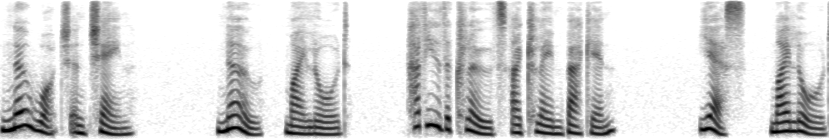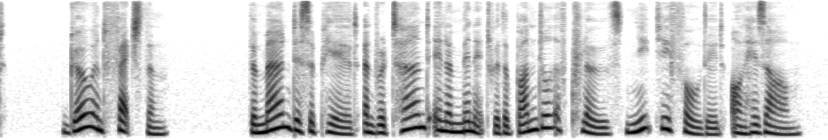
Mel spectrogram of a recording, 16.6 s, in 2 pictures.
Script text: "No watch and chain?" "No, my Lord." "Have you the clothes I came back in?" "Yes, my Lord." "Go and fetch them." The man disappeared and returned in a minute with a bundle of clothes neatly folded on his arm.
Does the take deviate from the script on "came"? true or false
true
